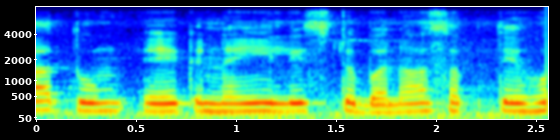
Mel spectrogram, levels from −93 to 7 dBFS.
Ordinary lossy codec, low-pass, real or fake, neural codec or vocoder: none; 7.2 kHz; real; none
